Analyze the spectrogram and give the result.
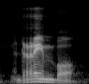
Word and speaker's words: Rimbaud: Rimbaud.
